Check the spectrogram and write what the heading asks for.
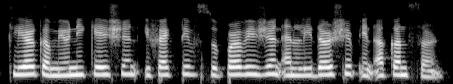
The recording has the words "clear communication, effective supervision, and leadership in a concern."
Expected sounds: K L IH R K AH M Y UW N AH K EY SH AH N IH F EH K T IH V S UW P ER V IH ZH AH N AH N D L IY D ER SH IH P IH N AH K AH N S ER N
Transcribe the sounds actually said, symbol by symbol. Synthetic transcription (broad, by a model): K L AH R K AH M Y UW N AH K EY SH AH N IH F EH K T IH V S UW P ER V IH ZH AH N AH N D L IY D ER SH IH P IH N AH K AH N S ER N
